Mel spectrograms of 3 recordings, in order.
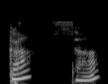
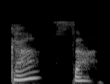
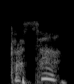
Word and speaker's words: casa: Vous voyez bien qu'on dit casa parce que la syllabe ka est en gras. Casa. On ne dit pas casa, on dit casa.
